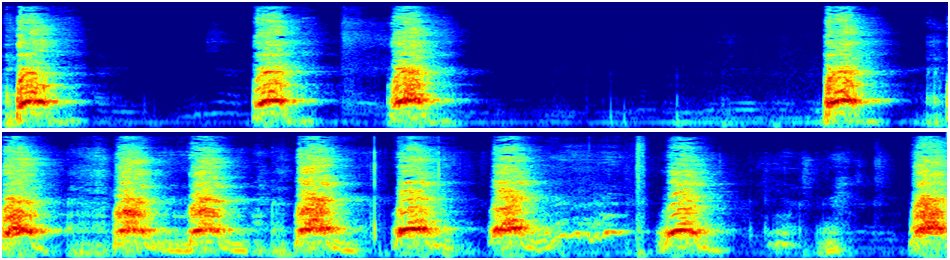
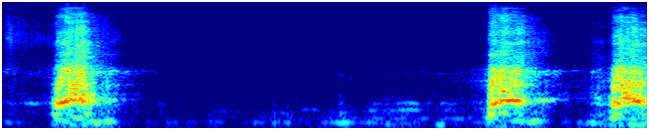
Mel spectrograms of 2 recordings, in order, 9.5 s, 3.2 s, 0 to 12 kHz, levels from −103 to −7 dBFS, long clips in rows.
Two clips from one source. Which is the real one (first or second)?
first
